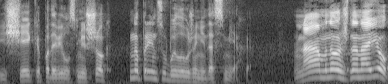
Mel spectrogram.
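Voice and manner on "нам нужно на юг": high, slow, sharp, curt, biting snap. The prince, in no mood to laugh, snaps at the girl. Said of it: "огрызнулся он".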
